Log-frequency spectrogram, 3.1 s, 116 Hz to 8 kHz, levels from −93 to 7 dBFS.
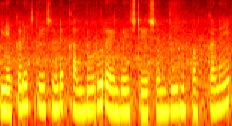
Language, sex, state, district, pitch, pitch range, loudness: Telugu, female, Andhra Pradesh, Anantapur, 200 Hz, 195-220 Hz, -15 LUFS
